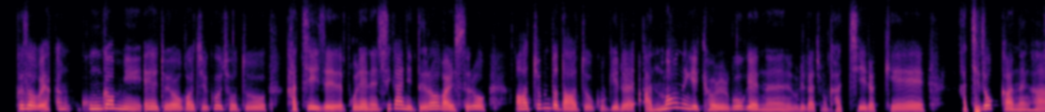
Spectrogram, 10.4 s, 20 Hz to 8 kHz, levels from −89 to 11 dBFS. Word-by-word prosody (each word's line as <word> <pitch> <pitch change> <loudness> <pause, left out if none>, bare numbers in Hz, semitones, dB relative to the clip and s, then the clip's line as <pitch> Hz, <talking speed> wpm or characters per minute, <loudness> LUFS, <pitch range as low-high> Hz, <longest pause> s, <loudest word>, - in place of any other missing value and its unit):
그래서 260 -3 +5
약간 225 +1 -4
공감이 250 -6 +3
예 220 -1 +3
되어 190 0 +1
가지고 195 +6 -2
저도 180 -2 -3 0.2
같이 215 +4 0
이제 160 -5 +1
보내는 195 -1 +2
시간이 265 -1 +1
늘어갈수록 200 +1 +2 0.3
'아 230 +1 +5
좀 285 +5 -5
더 - - +7
나도 175 +3 0
고기를 180 -1 -3
안 160 +4 0
먹는 305 0 +2
게 225 - +3
결국에는 175 -4 0
우리가 150 +1 -5
좀 - - -15
같이 135 +6 -9
이렇게 150 0 -4 0.4
가 155 - -5
지속 260 - +2
가능한 170 -3 0
185 Hz, 355 characters per minute, -24 LUFS, 170-230 Hz, 0.4 s, 더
